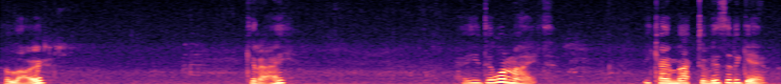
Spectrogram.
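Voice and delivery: high, sweet voice for the bird; pet talk. Real, not acted. Man welcomes the returning kookaburra, high sweet pet-talk voice.

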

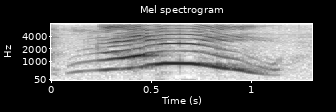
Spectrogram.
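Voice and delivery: real panicked outcry; panicked shout. Real, not acted. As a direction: yell it in panic. Character about to die.

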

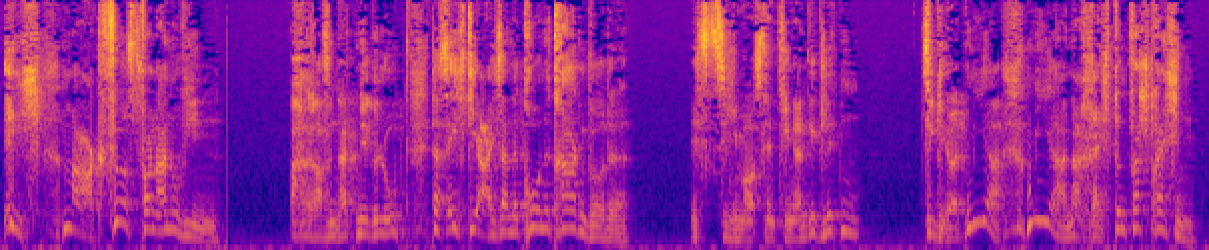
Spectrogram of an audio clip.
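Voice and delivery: high-pitched, megalomaniac rant; crazed bellowing. A narrator's reading. Mark claiming the promised crown, ranting high. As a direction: rant and claim what is yours. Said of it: "brüllte Mark".

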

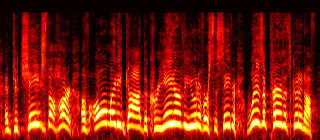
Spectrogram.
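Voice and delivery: impassioned preaching. Real, not acted. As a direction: preach it with mounting urgency. Preaches a rising rhetorical question.

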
